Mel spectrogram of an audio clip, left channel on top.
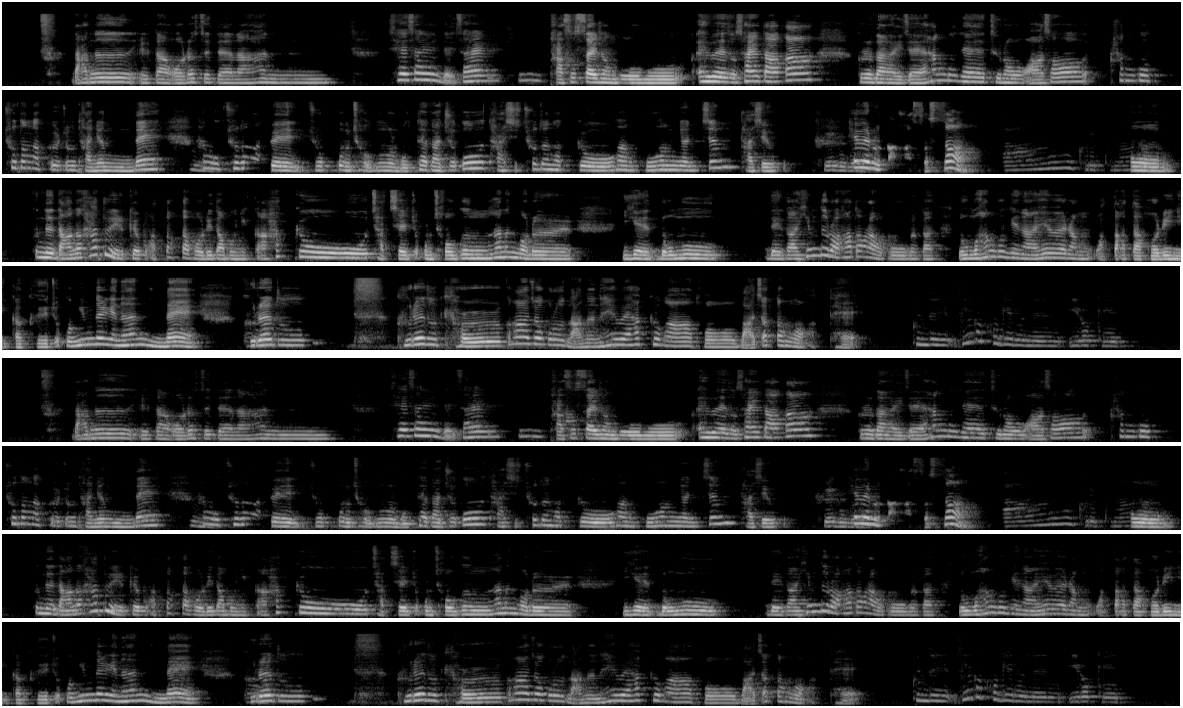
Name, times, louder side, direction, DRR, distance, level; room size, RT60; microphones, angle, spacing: voice 1, 0.4-3.3 3.9-11.6 11.8-19.6 19.9-20.0 20.3-20.7 21.0-21.6 23.1-23.5 23.9-30.8 31.2-38.4 38.9-43.9, left 3 dB, 75° left, 0.6 m, -25 dB
voice 2, 13.7-14.0 20.0-20.5 21.8-23.3 37.8-38.1 44.5-46.7, equal, ahead, 1.0 m, -39 dB
8.2 x 6.7 x 2.3 m
head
